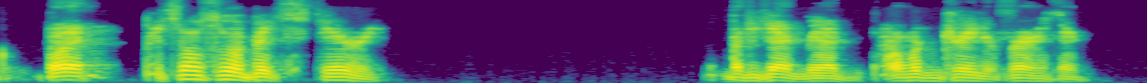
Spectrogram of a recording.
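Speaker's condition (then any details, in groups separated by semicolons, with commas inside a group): Muscular dystrophy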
